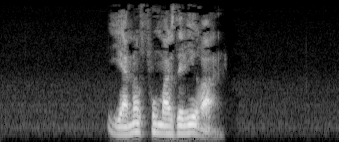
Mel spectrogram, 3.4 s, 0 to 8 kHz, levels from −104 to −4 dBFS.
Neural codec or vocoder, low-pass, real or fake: none; 7.2 kHz; real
